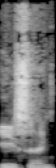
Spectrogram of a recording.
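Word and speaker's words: Essang: By the way, he pronounces it Esang, but nevertheless, thanks for everything, Bassi.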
